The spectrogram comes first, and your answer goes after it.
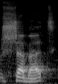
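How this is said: The word ends with an 'at' sound. "certains T deviennent des S"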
